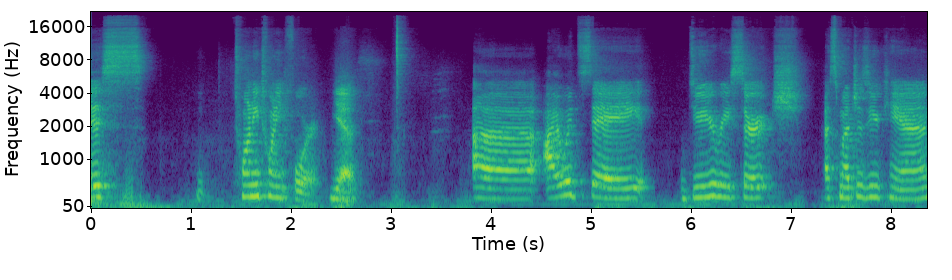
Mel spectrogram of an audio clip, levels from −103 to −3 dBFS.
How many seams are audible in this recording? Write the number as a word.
zero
